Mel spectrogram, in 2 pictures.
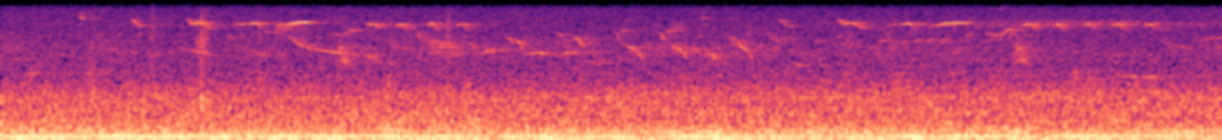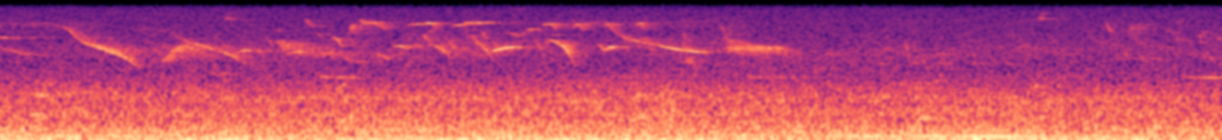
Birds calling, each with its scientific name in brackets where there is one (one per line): Bananaquit (Coereba flaveola)
Rufous-collared Sparrow (Zonotrichia capensis)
